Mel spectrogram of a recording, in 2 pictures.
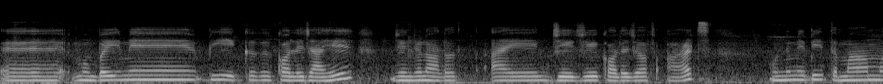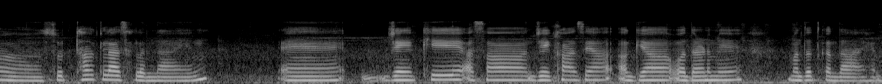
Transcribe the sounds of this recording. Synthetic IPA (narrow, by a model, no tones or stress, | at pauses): ɛ̃ːmʊ̃mbəimẽbɪɦɪkːɔːleːd͡ʑaːɦe | d͡ʑɐ̃ɦɪ̃ɲd͡ʑonaːlo | aːɦed͡ʑeːd͡ʑekɔːleːd͡ʑɔːfaːɾʈs | ʊnmẽbɪt̪ɐmaːmsʊʈʰaklaːsɦɐlə̃nd̪aːɦɪnɪ̆ | ɛ̃ː | d͡ʑɐ̃ɦɪ̃kʰeːɐ̰sãd͡ʑɐ̃ɦɪ̃kʰãseɐ̰ɡijaʋɐd̪ʱəəɽ̃mẽmɐd̪əd̪kɐ̃nd̪aːɦɪnɪ̆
